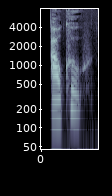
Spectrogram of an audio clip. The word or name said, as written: afkog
